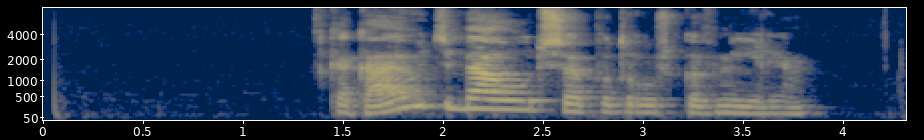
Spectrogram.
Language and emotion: Russian, positive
